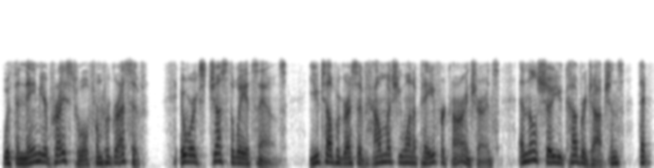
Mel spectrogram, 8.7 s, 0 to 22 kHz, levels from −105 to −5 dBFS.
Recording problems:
high frequencies cut off; severe; nothing above 4.5 kHz

